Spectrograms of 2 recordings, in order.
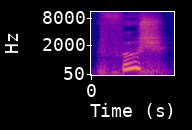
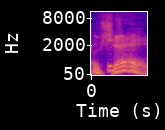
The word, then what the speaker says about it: Fouché: Addis, is it Fouche or Fouché? Fouché. Is there an accent aigu that I'm missing? There's an accent on the E.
